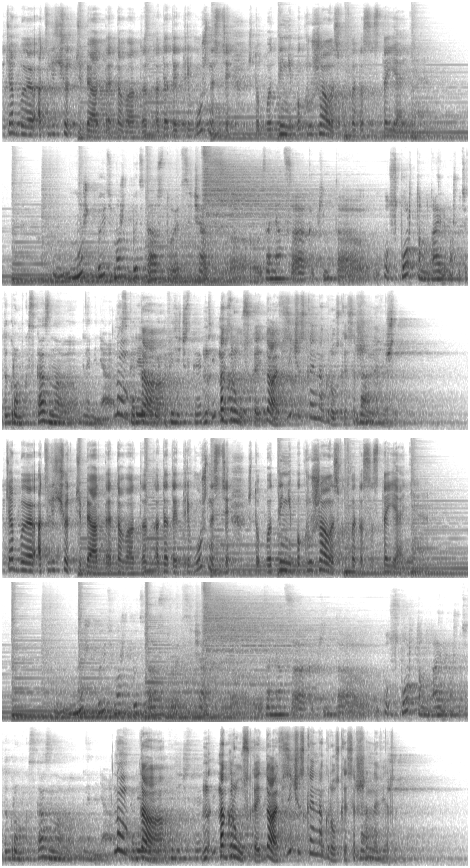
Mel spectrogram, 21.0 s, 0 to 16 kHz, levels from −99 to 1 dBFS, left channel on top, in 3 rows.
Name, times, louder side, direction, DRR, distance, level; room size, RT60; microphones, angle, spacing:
voice 1, 0.0-5.1 5.4-6.3 15.7-16.5 17.0-19.8, right 5 dB, 40° right, 12 dB, 0.5 m, -27 dB
sound 1, 1.1-12.0, right 4 dB, 70° right, 0.7 m, -37 dB
Drum, 7.6-12.4, left 1 dB, ahead, 1.2 m, -37 dB
voice 2, 7.7-17.6 19.3-19.9, left 2 dB, 45° left, 4 dB, 0.5 m, -30 dB
21.5 x 8.8 x 5.6 m, 2.6 s
head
